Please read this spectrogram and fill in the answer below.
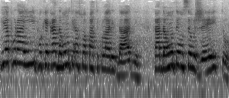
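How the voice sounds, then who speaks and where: A woman speaks in a northeastern Brazilian accent, high in pitch and at a moderate pace. Her tone is animated, her intonation lively. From Brazilian Northeast. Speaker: therapist. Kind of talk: live stream talk. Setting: live stream.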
